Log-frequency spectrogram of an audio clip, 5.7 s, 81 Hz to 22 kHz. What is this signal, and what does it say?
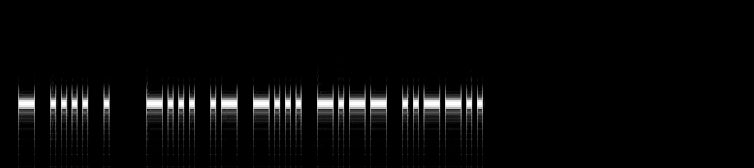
Morse code, heard as a keyed tone, about 30 wpm, 700 Hz. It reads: THE BABY?
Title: Sentences from Top 1600 Words 30wpm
